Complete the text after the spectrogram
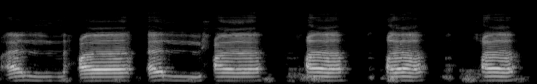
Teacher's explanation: Pengucapannya tebal dan itu lebih ke atas dia makhrajnya, tidak di tengah lidah.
